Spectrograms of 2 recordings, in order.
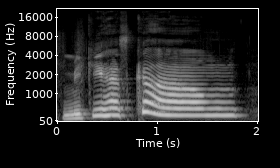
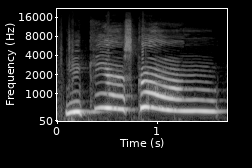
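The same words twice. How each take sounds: First: Said in the usual way. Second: High, slow cartoon puppet voice; Mickey puppet voice. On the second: Puppet Mickey arriving to meet the children, high slow voice. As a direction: stretch it out like a shy puppet.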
